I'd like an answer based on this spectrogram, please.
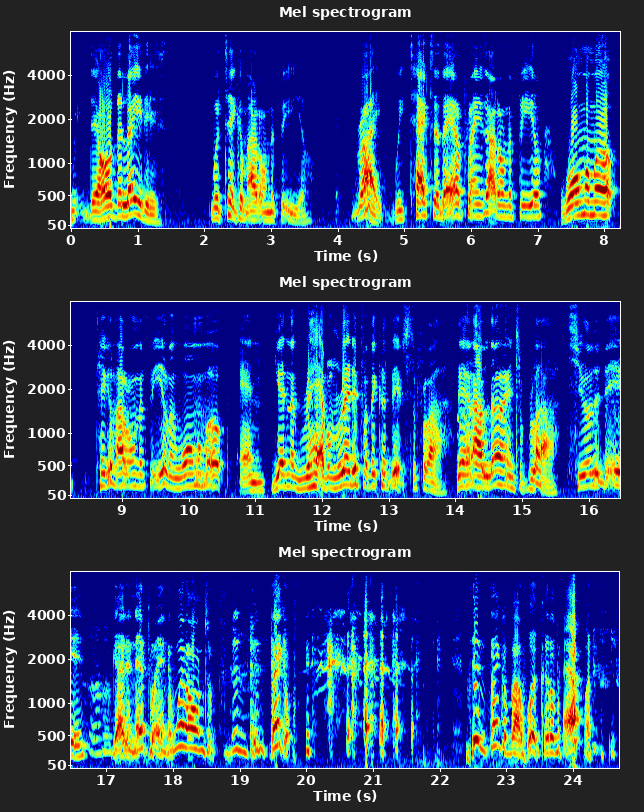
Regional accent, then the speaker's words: Tuskegee, Alabama, United States; born there; I was born in Macon County, Tuskegee, Alabama.

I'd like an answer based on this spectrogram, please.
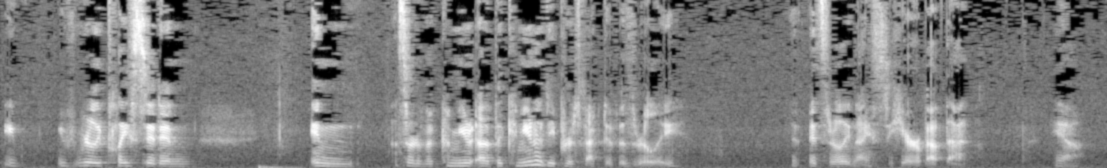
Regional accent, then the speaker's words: Maine, United States; I'm from Maine originally.

